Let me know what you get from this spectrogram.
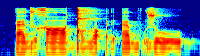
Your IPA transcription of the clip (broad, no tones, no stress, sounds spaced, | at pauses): æ d ɯ x ɑː ɡ͡ǃ u ðˤ ø ʔ ḛ ʔ æ b ṵ z uː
